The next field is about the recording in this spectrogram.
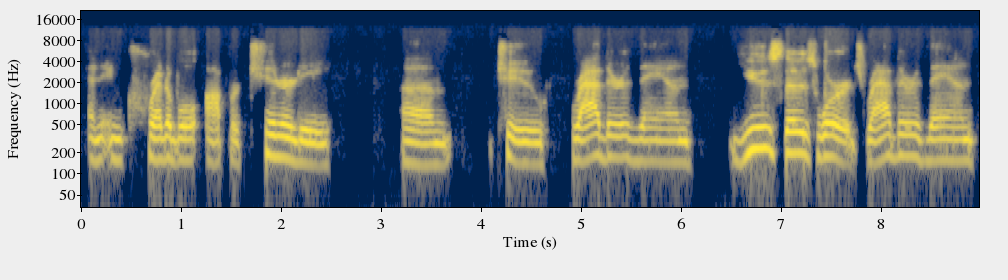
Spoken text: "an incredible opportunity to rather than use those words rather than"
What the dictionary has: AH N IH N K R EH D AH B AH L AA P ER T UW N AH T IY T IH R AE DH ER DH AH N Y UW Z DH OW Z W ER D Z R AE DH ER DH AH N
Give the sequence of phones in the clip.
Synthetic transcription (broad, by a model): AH N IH N K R EH D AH B L AA P ER T UW N AH T IY T IH R AE DH ER DH AH N Y UW Z DH OW Z W ER D Z R AE DH ER DH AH N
